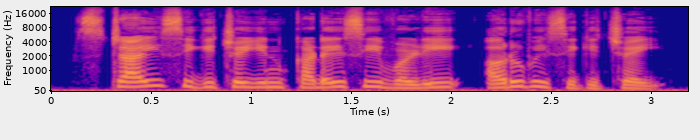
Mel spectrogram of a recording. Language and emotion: Tamil, neutral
